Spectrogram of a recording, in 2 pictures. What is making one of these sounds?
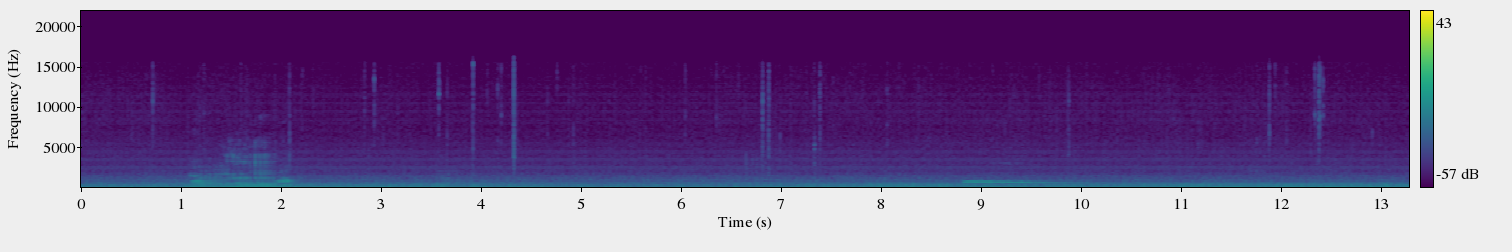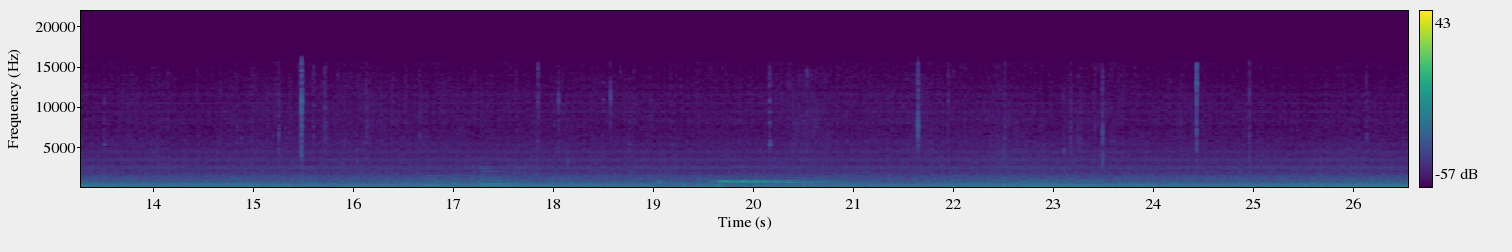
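Wind howls steadily through a snowstorm.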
